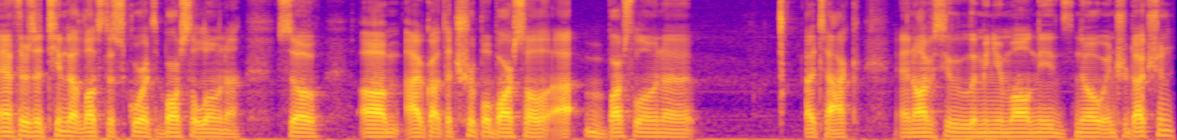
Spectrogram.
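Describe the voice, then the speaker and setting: A man's very deep, low voice in a flat monotone at a very fast pace, very cleanly recorded against a silent background. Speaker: fantasy football content creator. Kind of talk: casual commentary tutorial. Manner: hesitant, many fillers and restarts; fast, rushed.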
